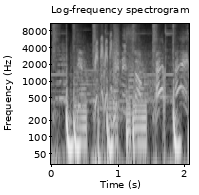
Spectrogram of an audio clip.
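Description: Turntable scratching: a vinyl record pushed back and forth by hand, its sound cut in and out with the Rane mixer's crossfader, making quick rising and falling squeals in rhythm. Underneath runs a hip-hop beat with a heavy kick drum.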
